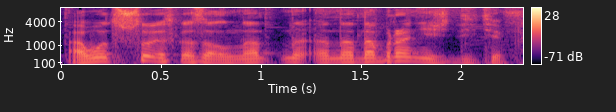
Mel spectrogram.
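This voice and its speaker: A middle-aged man with a very dark, mellow voice. He talks casually about politics and stumbles often, filling pauses and restarting his sentences. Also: medium pitch, husky, soft background music. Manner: hesitant, many fillers and restarts.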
